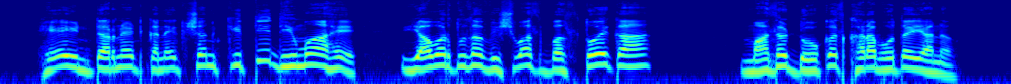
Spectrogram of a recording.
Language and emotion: Marathi, angry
